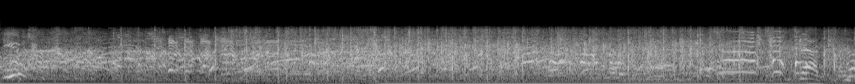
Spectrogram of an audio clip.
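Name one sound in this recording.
Several women laugh loudly together.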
